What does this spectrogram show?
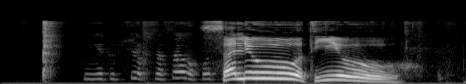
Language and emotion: Russian, positive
